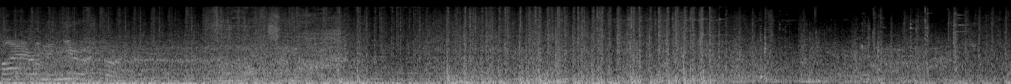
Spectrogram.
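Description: Sustained rapid gunfire from Space Marine 2, with constant overlapping bursts of heavy weapons fire filling the whole stretch, loud and continuous, while a voice speaks over it.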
